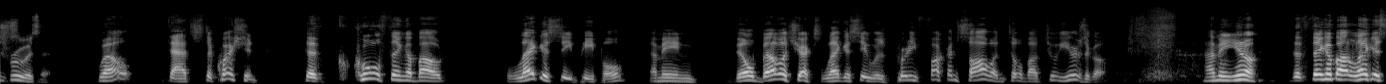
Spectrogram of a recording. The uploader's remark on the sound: Live At Falling Knife Brewing Company. To take live listener questions at the brewery.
